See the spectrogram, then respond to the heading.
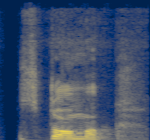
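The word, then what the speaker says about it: stomach: इस जगह पे देखिए स्टोमक, अब इसे स्टोमच नहीं पढ़ दीजिएगा, स्टोमक यानी कि पेट होता है। ठीक है। और इस सी एच की जो मीनिंग आ रही है, यानी कि जो प्रोनाउंसिएशन आ रही है वो का आ रही है, ना कि चा आ रही है।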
